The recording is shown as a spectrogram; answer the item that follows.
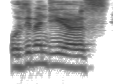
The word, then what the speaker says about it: Ozymandias: Okay, let's see the pronunciation. Ozymandias.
